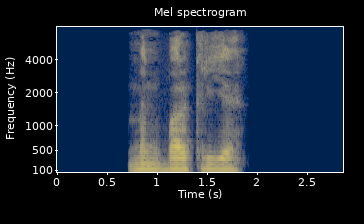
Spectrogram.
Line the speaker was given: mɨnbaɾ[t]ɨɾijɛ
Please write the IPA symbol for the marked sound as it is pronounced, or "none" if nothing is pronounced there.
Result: k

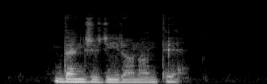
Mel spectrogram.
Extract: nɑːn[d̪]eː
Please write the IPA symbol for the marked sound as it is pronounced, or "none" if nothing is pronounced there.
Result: t̪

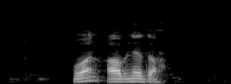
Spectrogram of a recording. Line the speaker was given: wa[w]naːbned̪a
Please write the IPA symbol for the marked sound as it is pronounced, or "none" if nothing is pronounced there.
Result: none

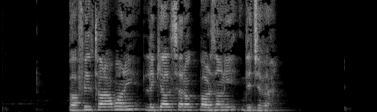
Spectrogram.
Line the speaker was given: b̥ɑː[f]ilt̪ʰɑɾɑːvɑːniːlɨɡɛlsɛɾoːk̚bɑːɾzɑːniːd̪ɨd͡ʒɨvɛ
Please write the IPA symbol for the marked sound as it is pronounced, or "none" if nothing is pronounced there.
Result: f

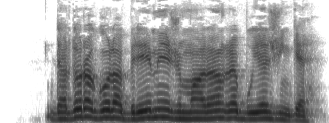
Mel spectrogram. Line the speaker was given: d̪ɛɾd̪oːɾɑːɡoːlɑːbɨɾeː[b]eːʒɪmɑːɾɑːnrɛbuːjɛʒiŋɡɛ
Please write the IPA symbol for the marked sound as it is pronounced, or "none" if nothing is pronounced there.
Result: m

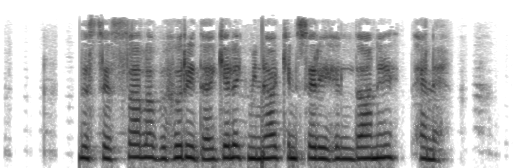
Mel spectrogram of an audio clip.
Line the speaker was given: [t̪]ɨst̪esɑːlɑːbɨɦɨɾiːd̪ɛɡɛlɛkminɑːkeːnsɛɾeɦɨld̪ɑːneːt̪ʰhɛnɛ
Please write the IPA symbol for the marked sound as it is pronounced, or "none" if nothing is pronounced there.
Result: d̪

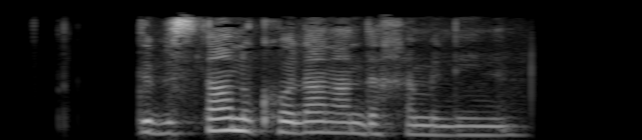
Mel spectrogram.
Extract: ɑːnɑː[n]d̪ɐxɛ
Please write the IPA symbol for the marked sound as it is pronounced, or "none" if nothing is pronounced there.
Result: n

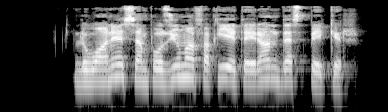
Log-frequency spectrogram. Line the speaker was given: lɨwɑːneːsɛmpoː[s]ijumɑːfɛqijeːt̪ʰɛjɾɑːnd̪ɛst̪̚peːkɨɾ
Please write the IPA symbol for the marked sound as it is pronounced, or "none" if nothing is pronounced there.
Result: z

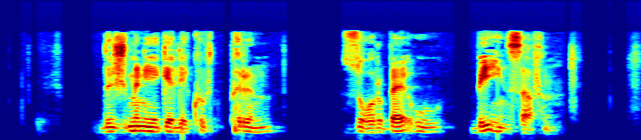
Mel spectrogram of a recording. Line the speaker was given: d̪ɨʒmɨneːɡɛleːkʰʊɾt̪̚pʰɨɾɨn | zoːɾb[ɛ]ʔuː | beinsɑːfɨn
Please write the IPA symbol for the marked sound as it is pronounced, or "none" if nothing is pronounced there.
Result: ɛ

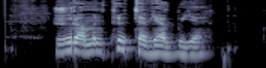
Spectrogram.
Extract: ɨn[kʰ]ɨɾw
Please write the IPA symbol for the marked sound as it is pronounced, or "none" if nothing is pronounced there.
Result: pʰ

